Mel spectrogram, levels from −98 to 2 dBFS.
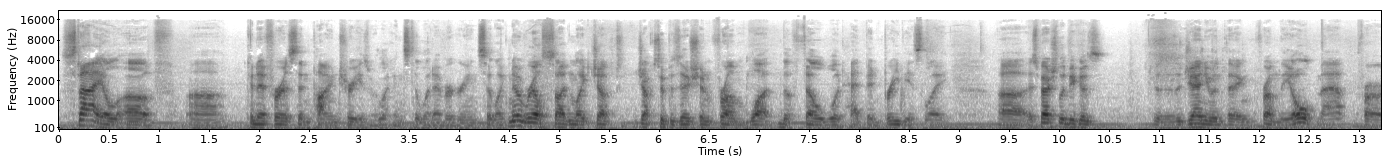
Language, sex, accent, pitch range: English, male, American, 85-115 Hz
